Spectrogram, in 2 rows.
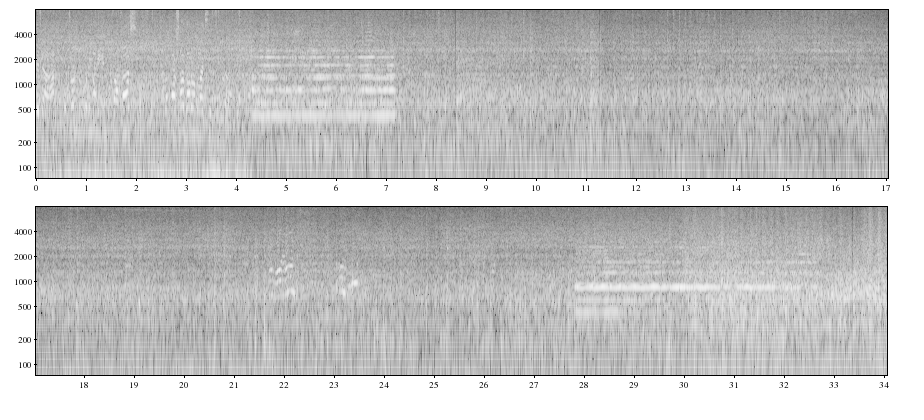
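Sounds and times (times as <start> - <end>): train rattle and rumble: 0.0 - 34.0
wind blowing: 0.0 - 34.0
train horn chord: 4.3 - 7.3, 27.8 - 32.8.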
